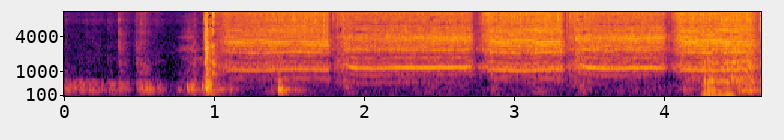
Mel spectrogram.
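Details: Oki 3000 voltage stabilizer that trips the breaker, previously modified, output wiring replaced but automatic module not yet fixed: small servo motor whines in short bursts every second or so, hunting up and down, never settling.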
